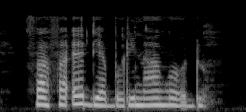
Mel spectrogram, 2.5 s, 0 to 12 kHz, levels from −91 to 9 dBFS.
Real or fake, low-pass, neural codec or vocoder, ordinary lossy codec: real; 7.2 kHz; none; MP3, 96 kbps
